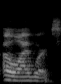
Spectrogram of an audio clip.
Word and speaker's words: iWorks: I noticed in the proposal for the, what is it, iWorks, is that how you pronounce it? Yes. iWorks, yeah.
